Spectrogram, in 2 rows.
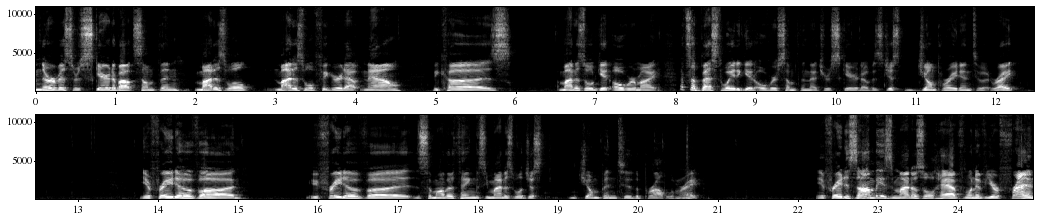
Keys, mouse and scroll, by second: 2.3-4.5 drag, 6.5 click, 7.7-8.9 drag, 10.1 click, 11.4-12.9 drag, 13.7 click, 15.0-16.0 drag, 17.8 click, 19.6 right click, 20.2 shift+right click, 21.1-22.2 drag.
